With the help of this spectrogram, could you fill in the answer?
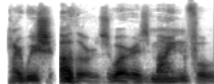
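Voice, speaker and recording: Growling in a put-on character voice, a man speaks very slowly at a very deep, low pitch. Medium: audio drama. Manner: measured, calm.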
